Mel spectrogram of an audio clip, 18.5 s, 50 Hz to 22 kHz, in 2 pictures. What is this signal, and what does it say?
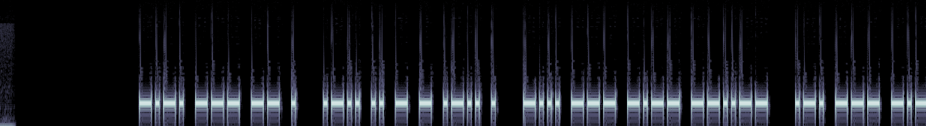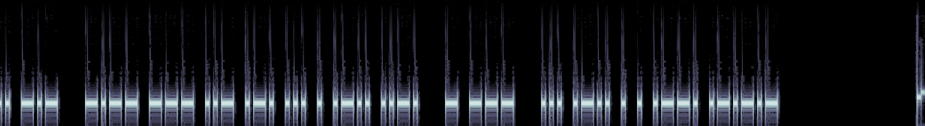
Morse code, heard as a keyed tone, about 32 wpm, 700 Hz. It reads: COME LITTLE BOY, ROCK YOURSELF TO SLEEP.
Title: Sentences from Top 1000 Words - Review Part 2 - 30wpm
